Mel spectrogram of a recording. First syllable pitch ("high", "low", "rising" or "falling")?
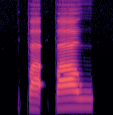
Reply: low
